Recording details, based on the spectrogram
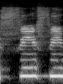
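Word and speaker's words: tsetse: होता है ठीक है ये सीसी मक्खी कहलाता है ये आपकी सी सी लिखते इसको इसी तरह है टी साइलेंट रहेगा ठीक है सीसी मक्खी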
